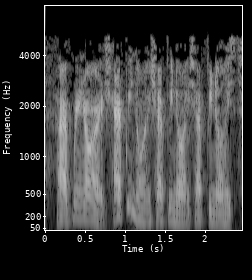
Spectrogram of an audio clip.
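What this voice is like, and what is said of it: Funny put-on voice. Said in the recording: “a little voice for you ... you get a funny voice.”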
